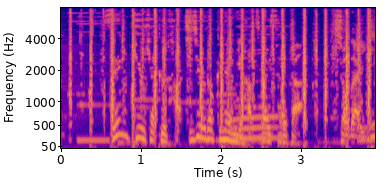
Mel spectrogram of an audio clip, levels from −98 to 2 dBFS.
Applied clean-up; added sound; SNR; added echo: classical method spectral subtraction.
